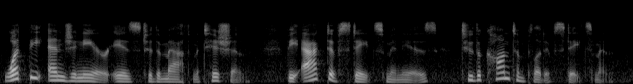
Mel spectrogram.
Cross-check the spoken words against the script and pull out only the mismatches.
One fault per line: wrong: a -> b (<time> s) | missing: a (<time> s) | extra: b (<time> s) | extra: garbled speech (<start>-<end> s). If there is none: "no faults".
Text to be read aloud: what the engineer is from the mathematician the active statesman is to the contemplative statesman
wrong: from -> to (1.4 s)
